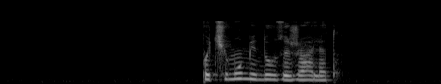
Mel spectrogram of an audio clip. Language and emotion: Russian, neutral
